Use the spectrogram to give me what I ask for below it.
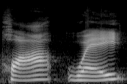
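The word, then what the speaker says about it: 华为: Oh, so it's not Hua. Yeah. Hua. 华为，对，为，华为。对，也是第二声，华为。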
